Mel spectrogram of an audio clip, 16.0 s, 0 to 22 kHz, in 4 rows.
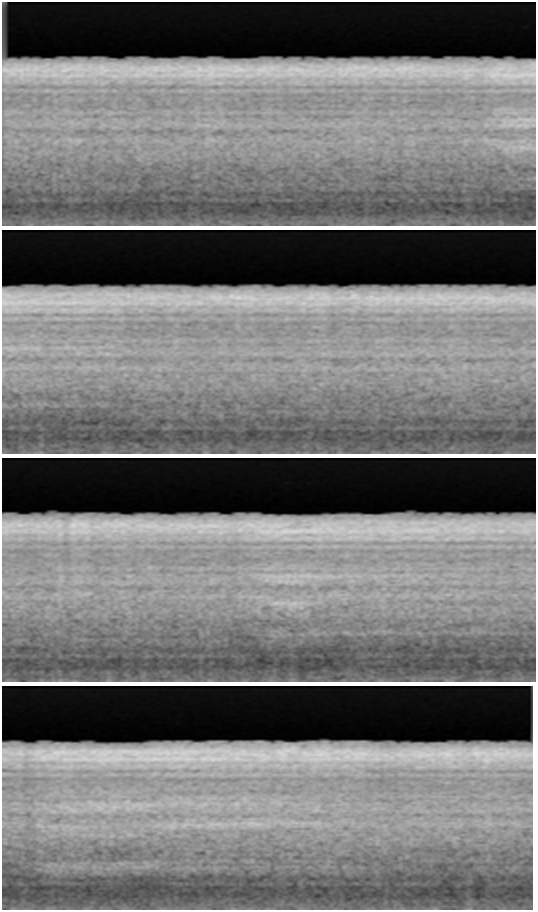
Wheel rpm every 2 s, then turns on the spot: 230, 230, 230, 240, 230, 230, 220, 230.
none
